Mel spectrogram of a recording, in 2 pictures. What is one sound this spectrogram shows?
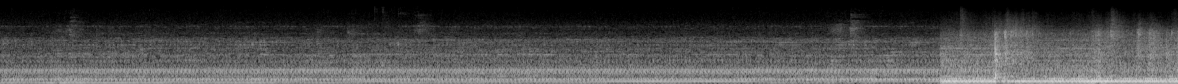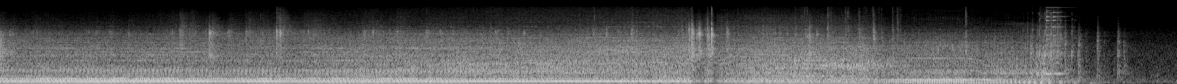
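A small tractor engine runs steadily and rumbles close by.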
